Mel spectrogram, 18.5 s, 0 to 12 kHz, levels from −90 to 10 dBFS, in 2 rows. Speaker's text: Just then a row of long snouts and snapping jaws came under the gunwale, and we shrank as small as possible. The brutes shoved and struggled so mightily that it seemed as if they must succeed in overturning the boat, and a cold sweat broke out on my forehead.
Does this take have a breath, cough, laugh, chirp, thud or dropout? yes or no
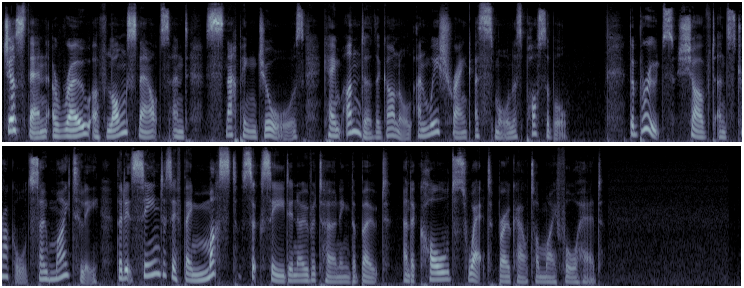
no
